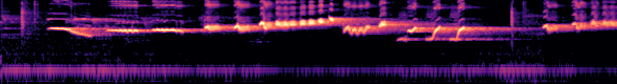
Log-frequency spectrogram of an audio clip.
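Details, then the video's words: White-rumped shama song played to make a silent shama answer and sing excitedly: clear whistled notes sliding up and down, fast trills and rising slurs in a varied phrase, over a steady low hum. "MURAI BATU MANDEK SEKETIKA NYAUT GACOR & NAIK EMOSINYA"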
